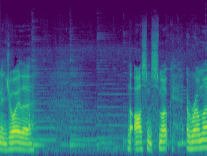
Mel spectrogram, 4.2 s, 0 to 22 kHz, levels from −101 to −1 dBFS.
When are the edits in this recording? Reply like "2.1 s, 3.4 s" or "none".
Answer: none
